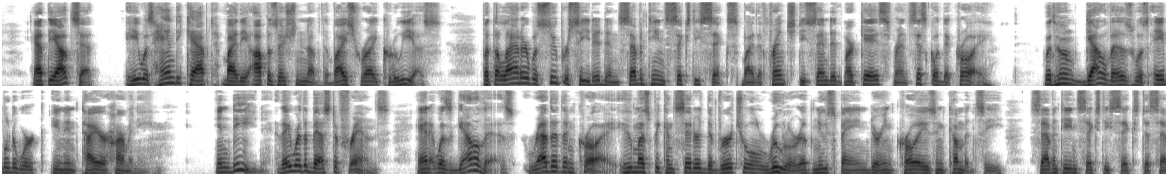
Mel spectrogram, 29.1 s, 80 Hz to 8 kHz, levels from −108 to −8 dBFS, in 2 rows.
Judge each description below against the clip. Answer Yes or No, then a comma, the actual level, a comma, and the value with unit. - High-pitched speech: No, low, 135 Hz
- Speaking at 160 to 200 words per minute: No, average, 140 wpm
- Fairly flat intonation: No, average, 4.3 semitones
